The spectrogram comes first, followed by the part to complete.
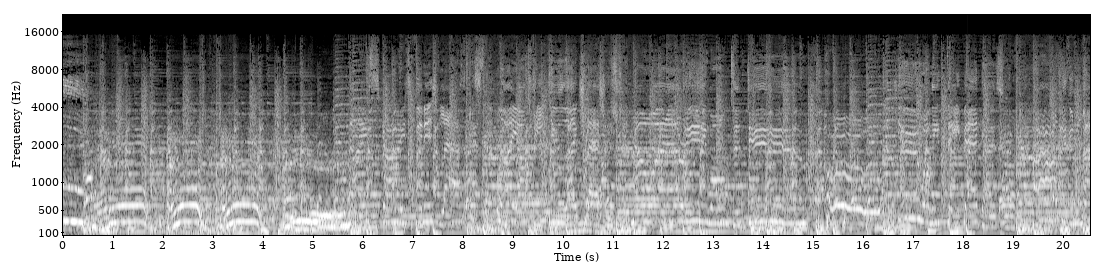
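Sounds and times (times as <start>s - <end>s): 
loud busy music with a steady beat: 0.0s - 20.5s
cow mooing: 2.1s - 6.2s.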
